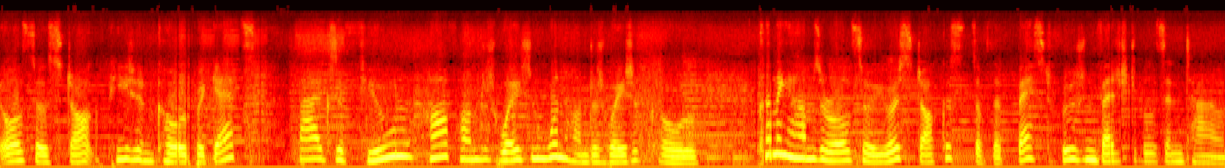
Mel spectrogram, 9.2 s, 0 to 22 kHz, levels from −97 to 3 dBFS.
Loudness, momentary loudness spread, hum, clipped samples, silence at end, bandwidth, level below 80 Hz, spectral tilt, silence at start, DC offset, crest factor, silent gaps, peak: -20 LUFS; 10 LU; none; under 0.1%; 0 s; 15.5 kHz; -56 dBFS; -6 dB/octave; 0 s; 1%; 14 dB; none; -6 dBFS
